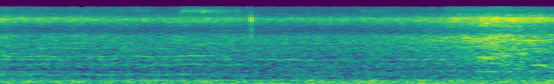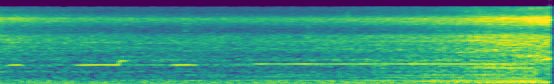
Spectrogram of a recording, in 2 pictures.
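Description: Car engine and road noise heard from inside the cabin while climbing a steep hill, the engine working and growing louder near the end.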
